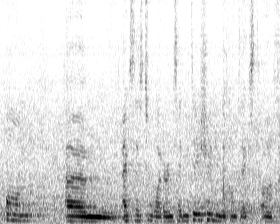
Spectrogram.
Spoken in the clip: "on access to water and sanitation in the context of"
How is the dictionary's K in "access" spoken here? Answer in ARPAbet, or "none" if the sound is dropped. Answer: K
